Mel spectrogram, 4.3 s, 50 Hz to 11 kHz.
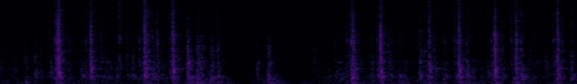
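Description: Fingertips type on the keys of a teal metal Olivetti Lettera 22 portable typewriter, giving quick, bright clacks that stop short with almost no ring. A run of keystrokes breaks off for a brief pause near the middle, then resumes at the same steady pace.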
